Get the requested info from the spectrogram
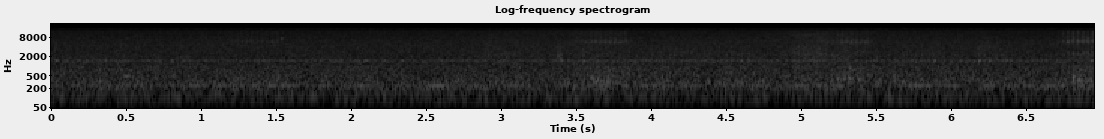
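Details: Purring from Heidi, a 14-year-old former shelter cat from the Humane Society of New York City, relaxed under massage and reiki, February 22, 2021; even low rumbling with occasional soft breath sounds and a steady room hum.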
